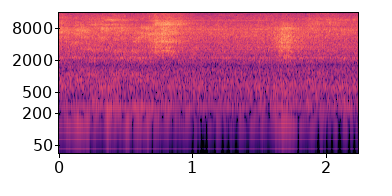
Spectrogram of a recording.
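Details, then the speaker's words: Jeep XJ with cylinder 4 misfire (P0304), idle with cooling fan roaring; starting fluid sprayed at the intake makes the idle change and nearly die. Torn intake manifold gasket causing a vacuum leak. "Do you hear that idle change? I mean, I can make it almost die. So, what does that tell me? So it tells me that most likely I have either this intake is loose or the gasket is bad."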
